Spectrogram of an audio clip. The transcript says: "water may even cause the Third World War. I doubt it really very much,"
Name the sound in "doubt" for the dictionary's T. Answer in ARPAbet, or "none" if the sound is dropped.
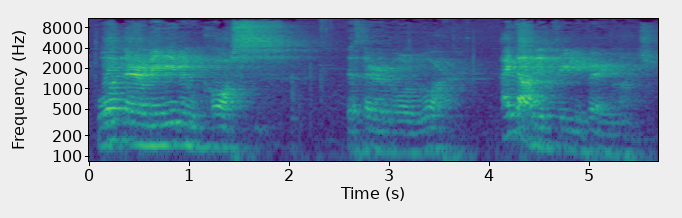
none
